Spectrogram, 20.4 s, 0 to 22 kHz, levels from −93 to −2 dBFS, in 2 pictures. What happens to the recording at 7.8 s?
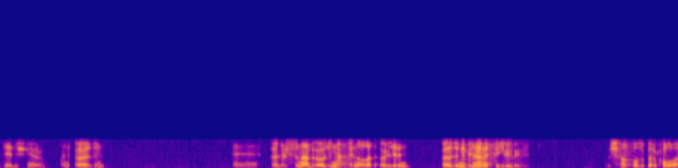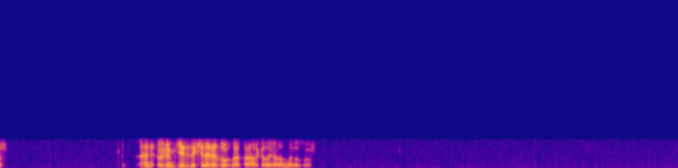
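Between 7.64 and 7.92 s the speech breaks up from lost AMR speech frames. Radio errors make frames fail their checks, so the decoder keeps reusing the last good pitch and vocal-tract settings at falling gain. About 200 ms goes missing, scattered over 280 ms, which fits roughly ten 20 ms frames. The longest gap, about 100 ms, sounds smeared and drawn out before sinking toward silence, and the speech returns weak and rough. On a spectrogram the harmonics freeze into flat, fading horizontal streaks, broken by brief dropouts. On the waveform the envelope sags in uneven dips, with short repeating patterns where the concealment holds.

That moment also carries the AMR narrowband mobile codec running at 7.4 kbps, with its damage plainly audible. The codec models the voice as a vocal-tract filter driven by a few pulses per subframe, and at this low rate that gives a buzzy, synthetic tone. 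The line band, about 250 to 3400 Hz, sounds thin and boxy. On a spectrogram the energy stops sharply near 3.4 kHz, with nothing below about 250 Hz and blurred detail in between.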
